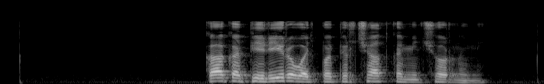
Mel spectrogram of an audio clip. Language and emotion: Russian, neutral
